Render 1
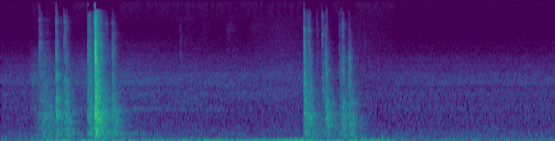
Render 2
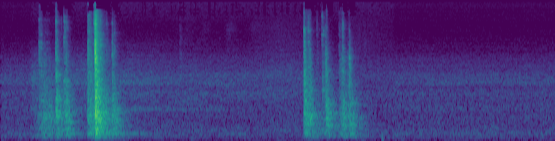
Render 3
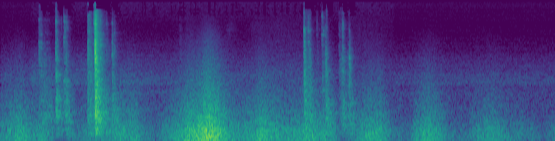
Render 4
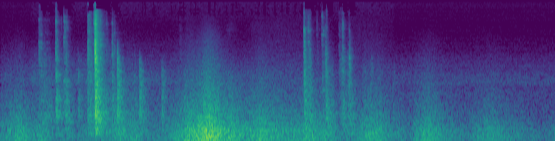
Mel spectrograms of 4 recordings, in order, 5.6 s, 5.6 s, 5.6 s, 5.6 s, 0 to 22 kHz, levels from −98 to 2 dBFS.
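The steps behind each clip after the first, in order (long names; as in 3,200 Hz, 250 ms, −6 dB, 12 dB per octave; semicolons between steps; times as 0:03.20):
high-pass filter 210 Hz 12 dB per octave; level +2 dB
wind on the microphone 350 Hz −35 dBFS
bucket-brigade delay 222 ms, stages 4,096, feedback 48%, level −12 dB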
